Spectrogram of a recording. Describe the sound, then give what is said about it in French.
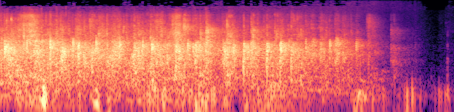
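An audience applauds its three guests and itself one last time at the close of an event, a dense, steady wash of many hands clapping that holds strong for several seconds before tapering off and fading out. “j'aimerais que vous applaudissiez une toute dernière fois nos trois invités ainsi que vous-même.”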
